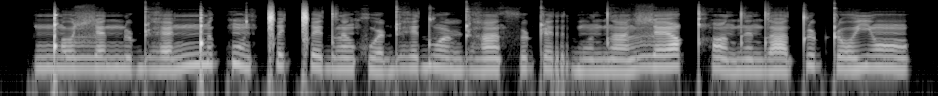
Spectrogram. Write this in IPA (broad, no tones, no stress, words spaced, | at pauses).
ŋ͡ǃoɮɛnuɖʱɛ ŋ͡ǃekʷõ ǀeǀedlãxʷa ɖʱedwõɖʱã θoʈerbõdã ɮɛ qʰɔ̃dɛ̃da tuʈo jõ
